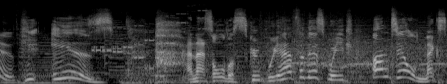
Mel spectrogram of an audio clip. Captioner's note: sighs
